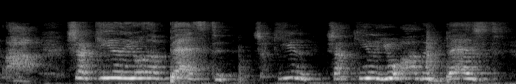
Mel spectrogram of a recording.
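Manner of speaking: high, loud cheering chant of his name; cheering French friends. Retold or imitated. French friends praising him, loud high cheering. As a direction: hype him up like an adoring crowd.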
